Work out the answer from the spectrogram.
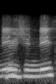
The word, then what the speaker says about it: business: business Business partner, partner. Okay, very good. But for this, your intonation should be at the first syllable.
